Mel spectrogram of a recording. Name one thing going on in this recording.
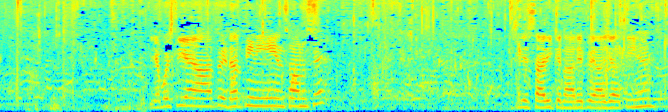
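Fish splash and slurp at the water's surface.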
